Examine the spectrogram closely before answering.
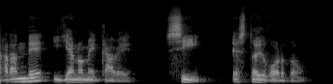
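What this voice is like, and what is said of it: Serious robotic Terminator-like voice. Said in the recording (Spanish): “¿Quién es Terminator? Lo ves de Terminator. ... con esa voz de robot. ... te ponías muy serio”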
